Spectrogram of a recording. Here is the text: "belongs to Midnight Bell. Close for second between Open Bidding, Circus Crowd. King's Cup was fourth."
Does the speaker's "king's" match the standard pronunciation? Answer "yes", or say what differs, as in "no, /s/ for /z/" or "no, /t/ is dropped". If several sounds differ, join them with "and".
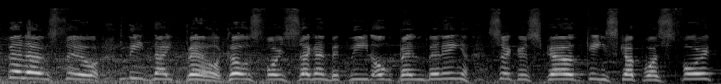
no, /s/ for /z/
